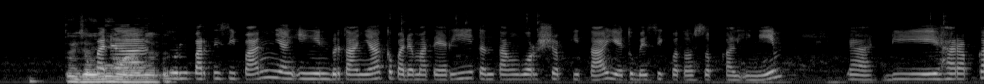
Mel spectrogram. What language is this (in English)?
Indonesian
